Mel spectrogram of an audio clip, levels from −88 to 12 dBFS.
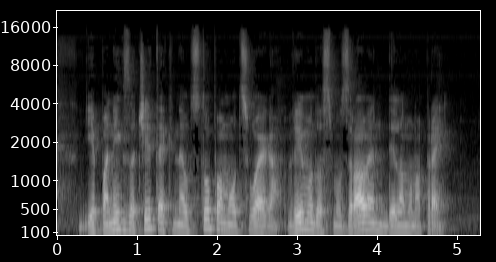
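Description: Listening to this speech recording, nothing stood out as a technical problem at any point.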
